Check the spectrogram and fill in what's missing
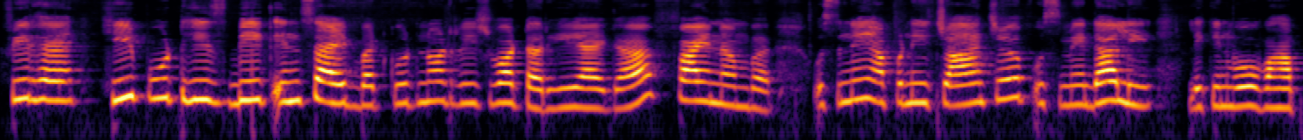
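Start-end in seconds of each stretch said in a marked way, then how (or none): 0.9-4.1 very slow, word-by-word English reading. Shown as a demonstration. Teacher reads the worksheet sentence to children, very slow and deliberate. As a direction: spell it out slowly for the kids.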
